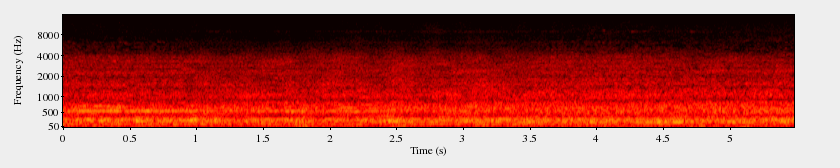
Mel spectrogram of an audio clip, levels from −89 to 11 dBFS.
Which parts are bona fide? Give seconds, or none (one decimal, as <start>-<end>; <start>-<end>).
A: 0.0-0.9; 3.5-5.5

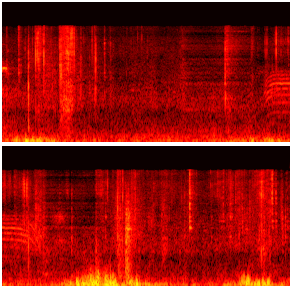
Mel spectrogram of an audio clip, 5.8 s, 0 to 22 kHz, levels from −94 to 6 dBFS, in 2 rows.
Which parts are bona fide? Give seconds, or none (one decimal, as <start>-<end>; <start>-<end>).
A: 0.0-1.8; 2.5-3.3; 3.9-5.8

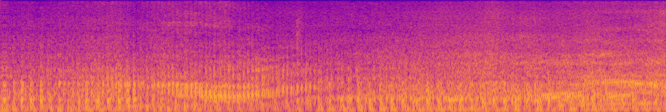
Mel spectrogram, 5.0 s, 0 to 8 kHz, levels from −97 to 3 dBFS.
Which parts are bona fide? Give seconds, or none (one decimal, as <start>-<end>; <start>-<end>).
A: 0.0-2.0; 2.6-3.1; 4.5-5.0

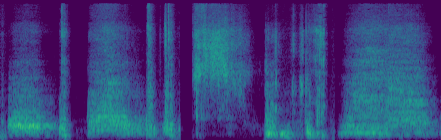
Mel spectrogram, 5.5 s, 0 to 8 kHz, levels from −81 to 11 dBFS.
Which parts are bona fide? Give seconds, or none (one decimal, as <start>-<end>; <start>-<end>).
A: 0.0-5.5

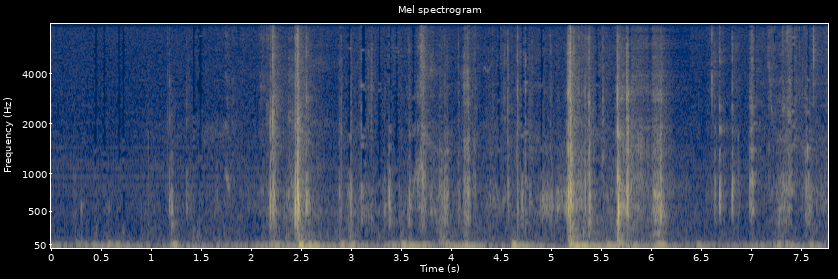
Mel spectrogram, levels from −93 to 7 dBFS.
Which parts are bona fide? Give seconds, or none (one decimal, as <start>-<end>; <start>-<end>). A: 0.0-5.7; 6.4-7.8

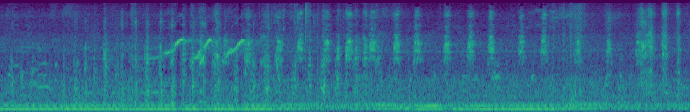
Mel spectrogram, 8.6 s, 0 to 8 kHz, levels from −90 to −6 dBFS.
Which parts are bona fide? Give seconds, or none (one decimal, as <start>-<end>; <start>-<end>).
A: 0.0-0.8; 2.9-7.1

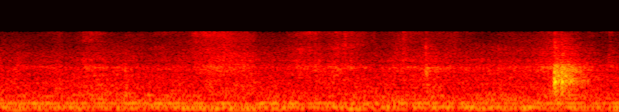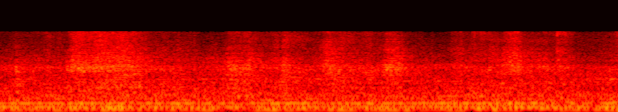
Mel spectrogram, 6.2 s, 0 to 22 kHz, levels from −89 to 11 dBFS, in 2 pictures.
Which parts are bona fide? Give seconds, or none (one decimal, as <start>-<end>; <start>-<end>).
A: 2.8-5.2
